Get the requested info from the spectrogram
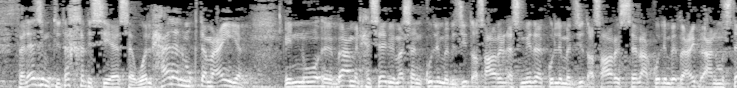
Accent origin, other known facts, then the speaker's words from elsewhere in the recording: Cairo, Cairo Governorate, Egypt; انا اساسا من القاهره، والوالد ايضا مولود في القاهره والجد مولود بالقاهره. ولما دخلت كليه الزراعه كنت خايف ان انا قاهري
